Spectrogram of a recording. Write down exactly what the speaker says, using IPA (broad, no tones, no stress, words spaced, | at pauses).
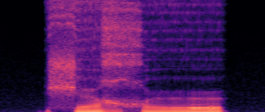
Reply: ʃɛʁχøː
